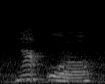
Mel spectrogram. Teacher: Na, long and high, glottal stop, uo, low.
